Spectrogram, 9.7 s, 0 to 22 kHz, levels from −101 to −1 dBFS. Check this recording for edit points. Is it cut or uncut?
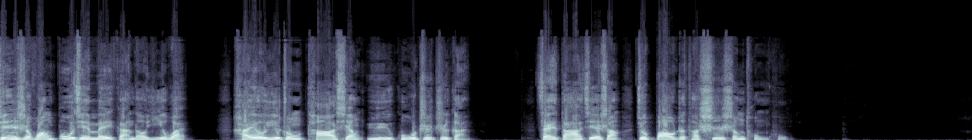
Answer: uncut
